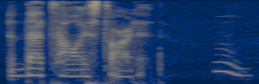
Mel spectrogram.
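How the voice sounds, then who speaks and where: Woman as a slow, soft-spoken sweet girl classmate. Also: medium pitch, animated, slightly rough. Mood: fond reminiscing. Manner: hesitant, gentle, refers to herself in third person. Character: shy, sweet, chatty hockey-playing girl classmate. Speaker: ASMR roleplay streamer. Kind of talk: soft-spoken ASMR roleplay.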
